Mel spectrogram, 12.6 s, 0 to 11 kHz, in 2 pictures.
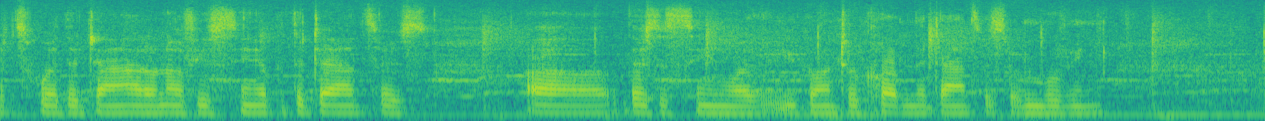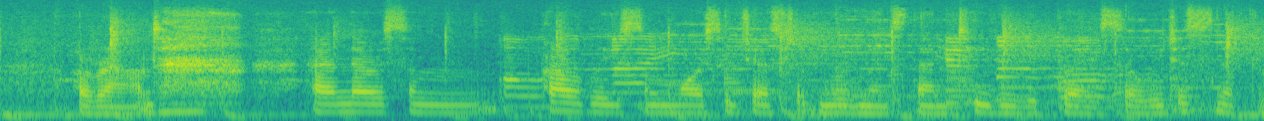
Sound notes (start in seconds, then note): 7.0 laughs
